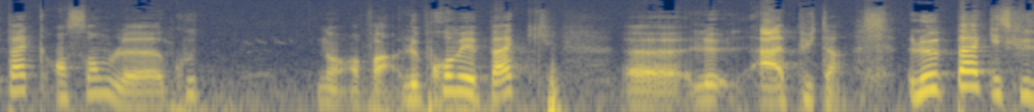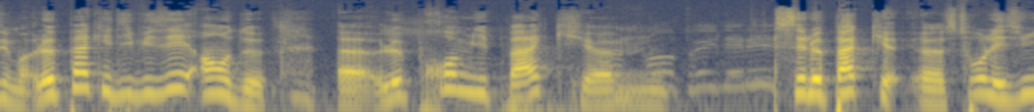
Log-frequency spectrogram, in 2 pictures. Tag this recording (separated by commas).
Speech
